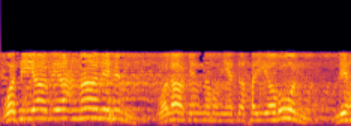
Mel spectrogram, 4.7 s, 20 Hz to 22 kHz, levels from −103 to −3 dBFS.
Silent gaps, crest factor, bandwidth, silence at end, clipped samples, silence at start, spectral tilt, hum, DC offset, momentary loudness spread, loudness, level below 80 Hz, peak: none; 14 dB; 4 kHz; 0 s; 0.2%; 0 s; -6.5 dB/octave; none; under 0.1%; 10 LU; -12 LUFS; -62 dBFS; 0 dBFS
